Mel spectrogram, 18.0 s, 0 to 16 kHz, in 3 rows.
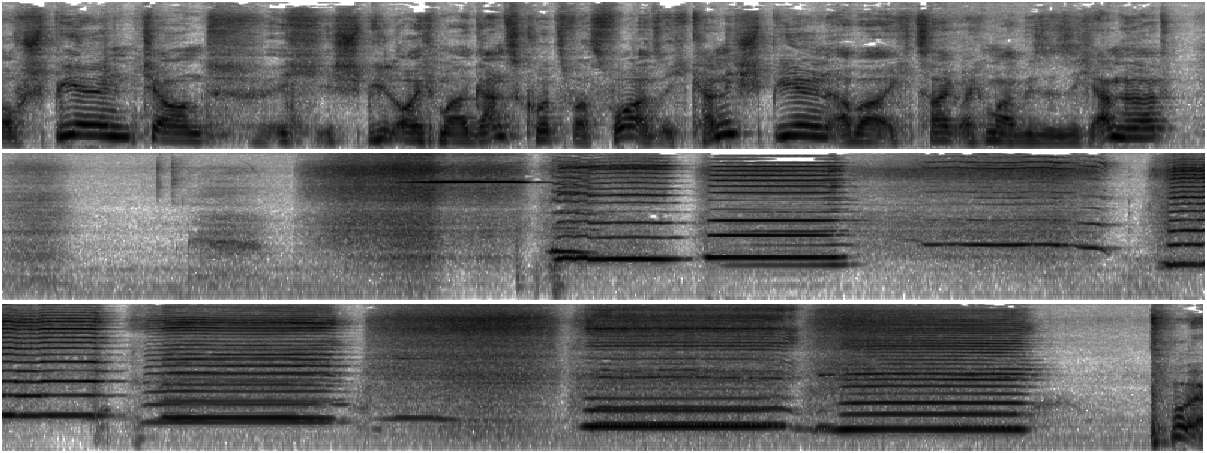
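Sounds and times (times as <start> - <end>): harmonica notes: 7.5 - 17.4.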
